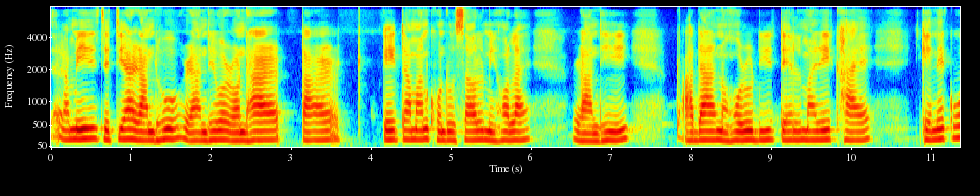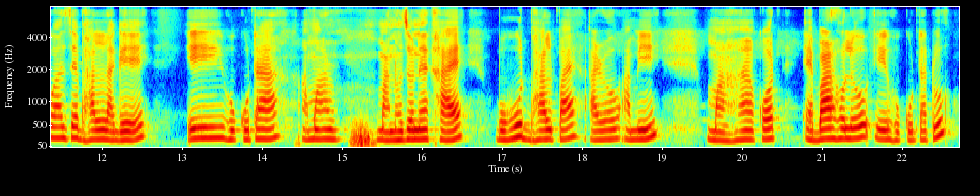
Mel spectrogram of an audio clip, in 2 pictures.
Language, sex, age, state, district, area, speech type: Assamese, female, 60+, Assam, Lakhimpur, rural, spontaneous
